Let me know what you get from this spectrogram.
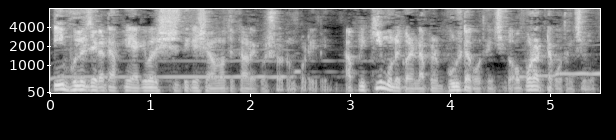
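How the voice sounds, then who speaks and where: A man's voice: lowish voice, very fast. A man with a Bangladeshi accent hosting a radio interview, probing emphatically and mixing English phrases into his speech. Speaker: radio show host interviewing. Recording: soft music behind the voice. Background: background music.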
